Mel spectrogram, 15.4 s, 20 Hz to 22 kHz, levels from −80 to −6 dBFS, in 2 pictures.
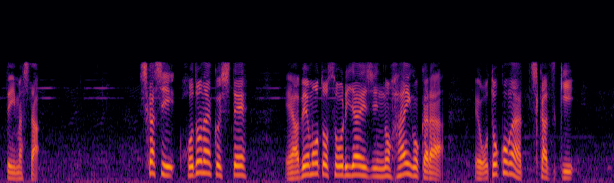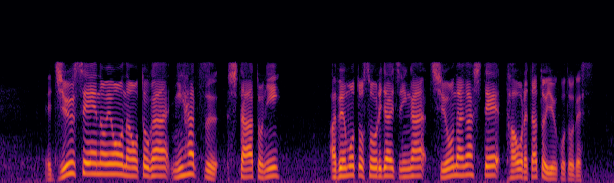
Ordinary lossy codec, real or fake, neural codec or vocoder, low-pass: MP3, 48 kbps; real; none; 5.4 kHz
